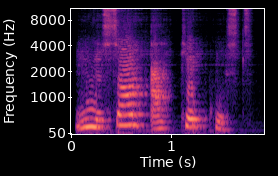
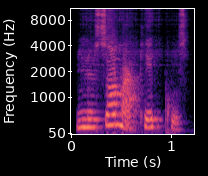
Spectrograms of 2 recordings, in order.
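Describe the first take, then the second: First: Nous sommes à Cape Coast read in French; French sentence. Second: Nous sommes à Cape Coast repeated in French; French sentence. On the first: Teacher reading Nous sommes à Cape Coast to students. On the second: Teacher repeating Nous sommes à Cape Coast for the class. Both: Shown as a demonstration. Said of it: "let's look at another example".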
